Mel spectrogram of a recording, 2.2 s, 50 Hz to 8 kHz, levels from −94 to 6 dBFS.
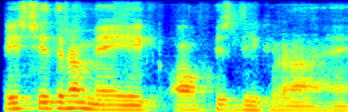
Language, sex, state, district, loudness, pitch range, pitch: Hindi, male, Maharashtra, Gondia, -17 LUFS, 110-145 Hz, 120 Hz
